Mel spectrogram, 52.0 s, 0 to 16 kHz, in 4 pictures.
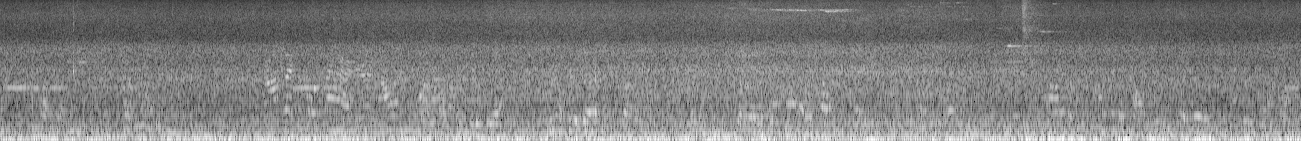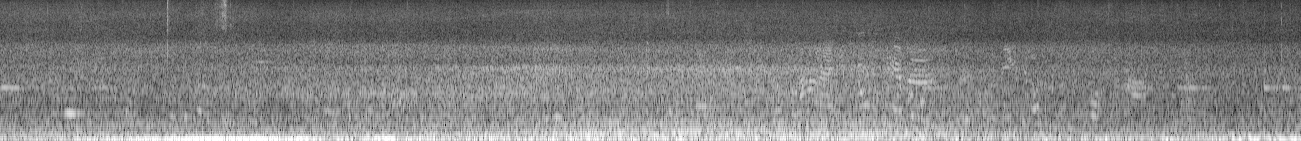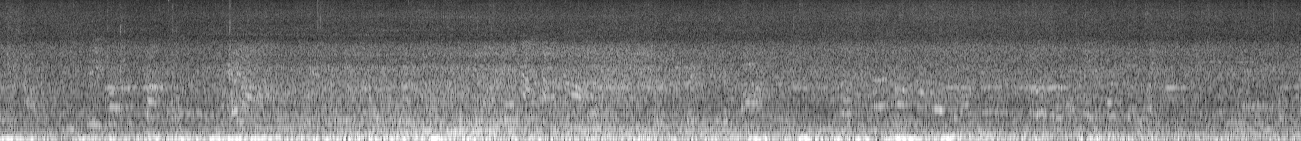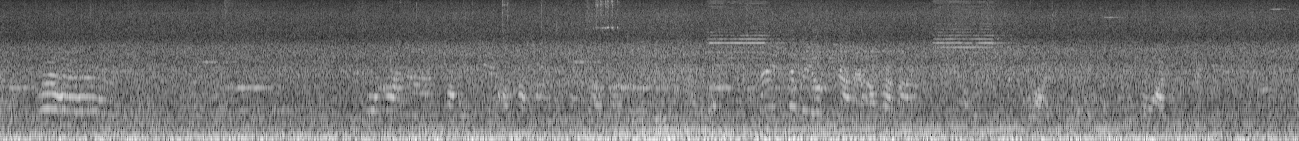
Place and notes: Station hall entrances, Traffic Noise, Sony PCM D50 + Soundman OKM II
Taipei City, Taiwan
